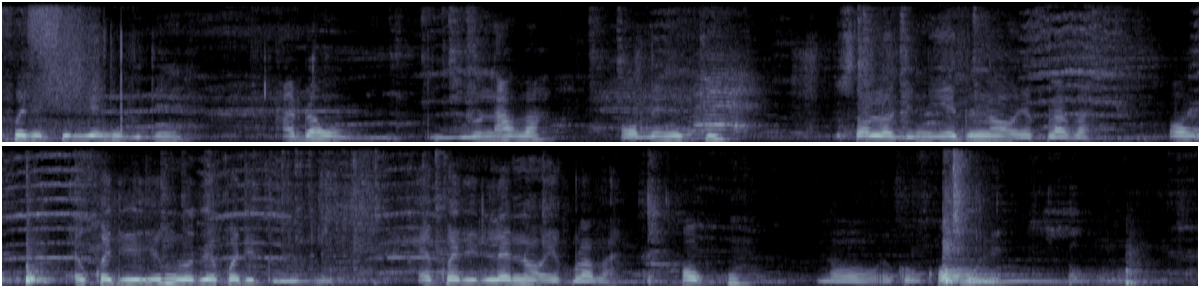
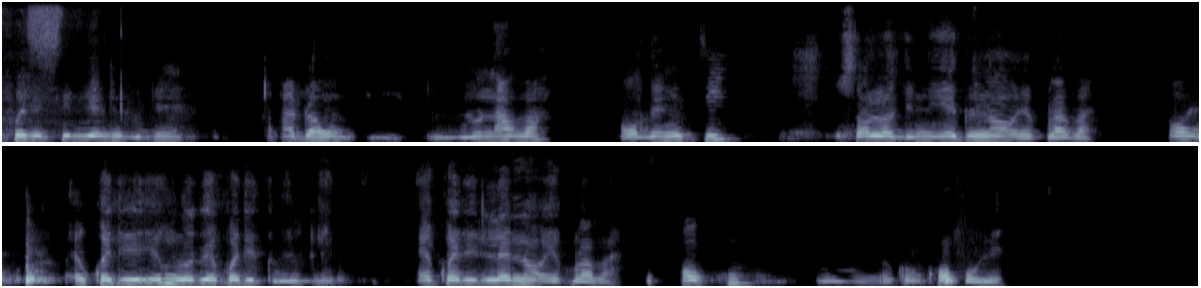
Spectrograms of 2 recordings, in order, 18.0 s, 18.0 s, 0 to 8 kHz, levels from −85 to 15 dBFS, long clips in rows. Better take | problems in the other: first | noise reduction (neural mask model Resemble Enhance denoiser)

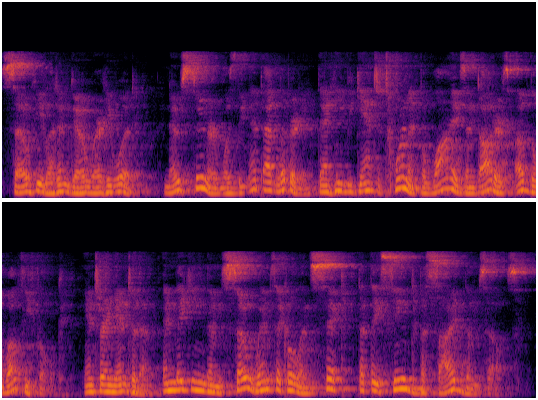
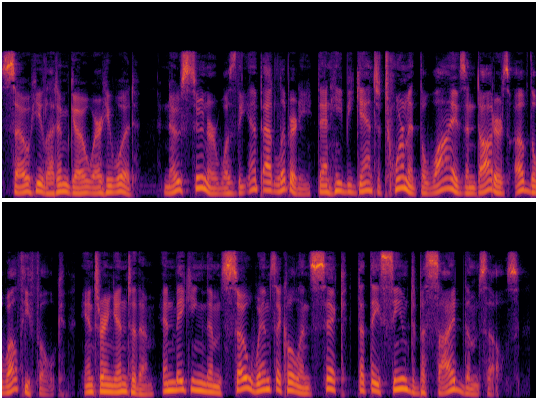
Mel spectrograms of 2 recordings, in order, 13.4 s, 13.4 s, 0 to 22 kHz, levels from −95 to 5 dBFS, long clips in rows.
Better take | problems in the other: second | room echo; dies away in 0.9 s

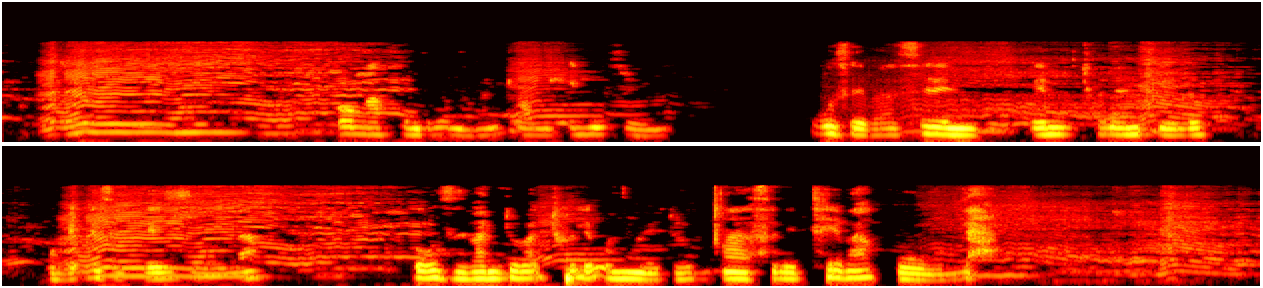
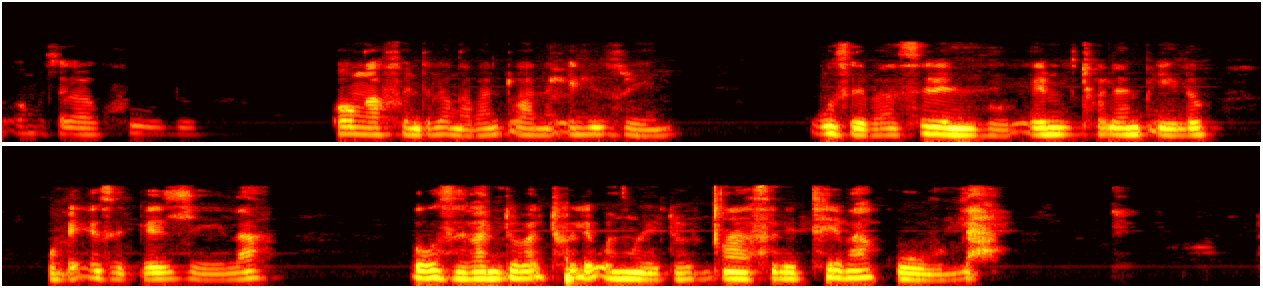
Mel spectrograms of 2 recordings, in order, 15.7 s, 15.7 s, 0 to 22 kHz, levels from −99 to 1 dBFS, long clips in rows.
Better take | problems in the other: second | noise reduction (classical method Wiener filter)

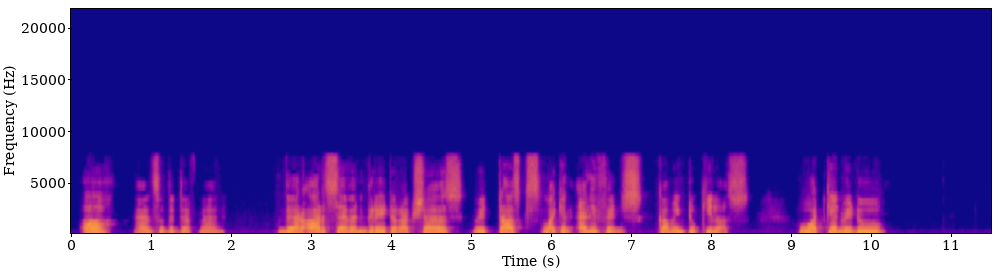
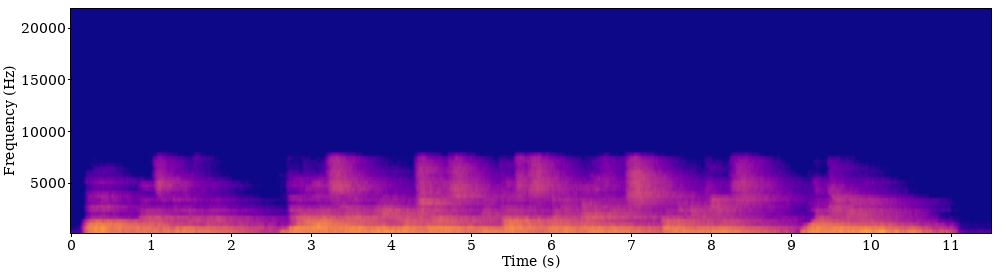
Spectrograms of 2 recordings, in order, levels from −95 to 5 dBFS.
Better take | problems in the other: first | room echo; dies away in 2.2 s

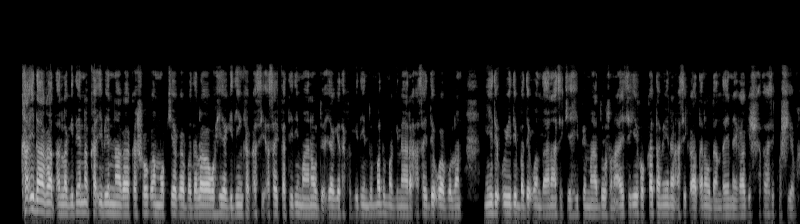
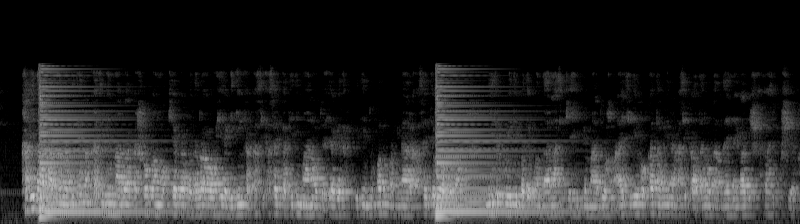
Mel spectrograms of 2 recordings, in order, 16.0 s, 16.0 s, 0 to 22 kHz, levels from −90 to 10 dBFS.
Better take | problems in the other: first | background sound (Acoustic guitar); 6 dB below the speech // room echo; dies away in 0.9 s

